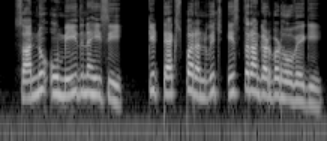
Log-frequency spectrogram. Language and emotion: Punjabi, disgusted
